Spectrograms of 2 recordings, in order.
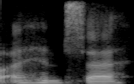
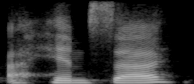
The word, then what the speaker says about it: ahimsa: if we need anything we need a little ahimsa in our world so let's uh go ahead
